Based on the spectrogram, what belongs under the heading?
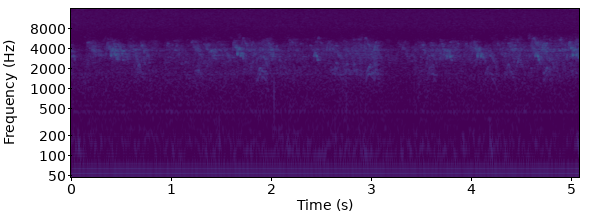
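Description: Near silence with faint, scattered bird chirps repeating throughout.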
